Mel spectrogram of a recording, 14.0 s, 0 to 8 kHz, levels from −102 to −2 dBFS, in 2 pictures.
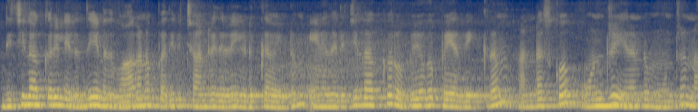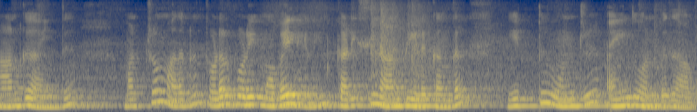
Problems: background sounds at intervals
